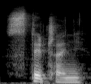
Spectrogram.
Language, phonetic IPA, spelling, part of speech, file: Polish, [ˈstɨt͡ʃɛ̃ɲ], styczeń, noun, Pl-styczeń.ogg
